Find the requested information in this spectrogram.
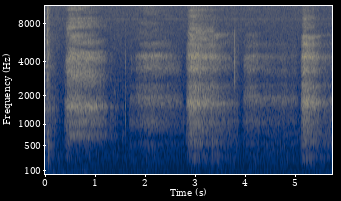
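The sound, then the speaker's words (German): Deep in-and-out breathing through an open mouth during a stethoscope check of the belly. Three loud, airy breaths alternate with softer ones in a slow, even rhythm, with no talking. “Mal bitte ganz tief ein- und ausatmen mit offenem Mund.”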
